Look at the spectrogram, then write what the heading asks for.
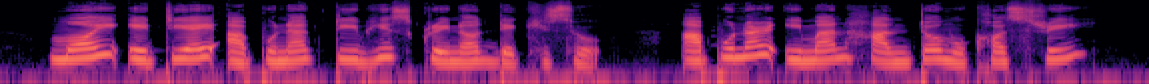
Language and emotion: Assamese, neutral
